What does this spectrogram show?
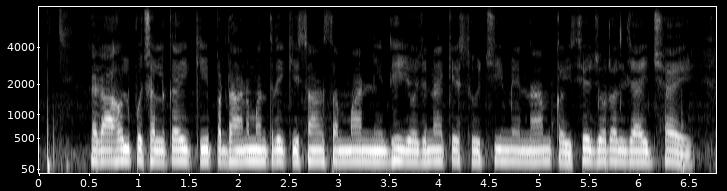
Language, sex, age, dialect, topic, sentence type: Magahi, male, 25-30, Western, agriculture, statement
